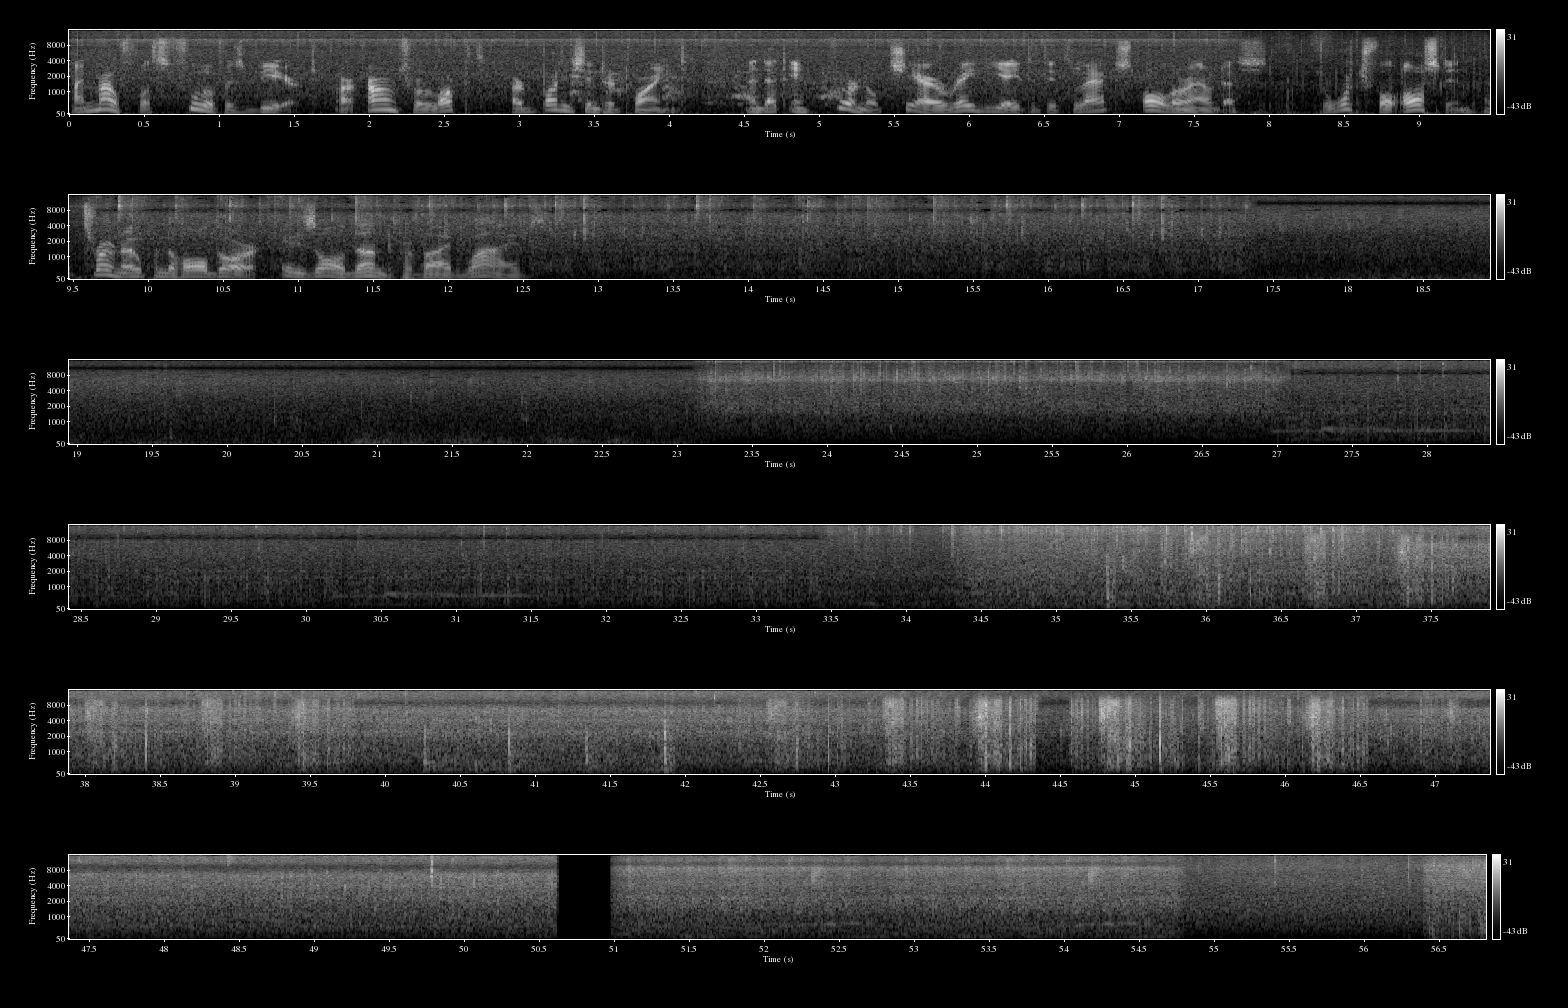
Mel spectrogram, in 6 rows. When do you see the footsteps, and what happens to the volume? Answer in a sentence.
You can hear the footsteps from 35.3 to 47.2 s, getting louder.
